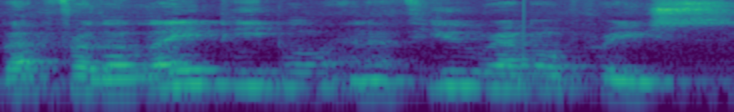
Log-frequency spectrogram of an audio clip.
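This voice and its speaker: Amid noticeable background noise and audible room echo, a man with an American accent speaks at high pitch with very wide pitch swings. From Virginia, US South. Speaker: Episcopal priest. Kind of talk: public history talk. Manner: informal, folksy.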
